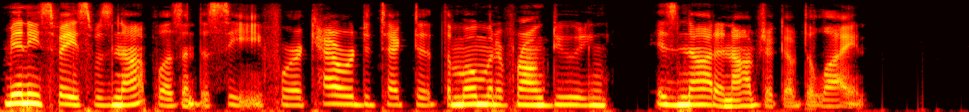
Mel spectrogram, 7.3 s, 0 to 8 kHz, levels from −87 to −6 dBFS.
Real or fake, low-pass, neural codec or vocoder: real; 7.2 kHz; none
